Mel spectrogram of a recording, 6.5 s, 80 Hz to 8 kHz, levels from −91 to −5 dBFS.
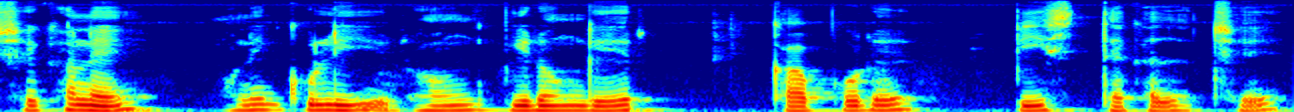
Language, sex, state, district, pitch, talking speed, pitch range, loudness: Bengali, male, West Bengal, Cooch Behar, 130 Hz, 65 wpm, 120-135 Hz, -18 LUFS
